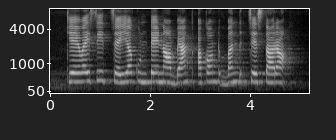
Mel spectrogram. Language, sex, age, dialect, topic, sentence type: Telugu, female, 25-30, Telangana, banking, question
